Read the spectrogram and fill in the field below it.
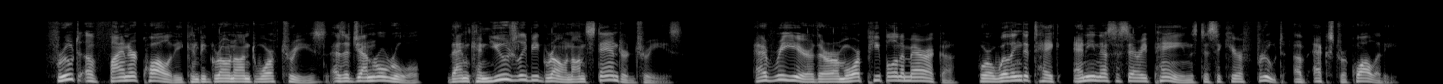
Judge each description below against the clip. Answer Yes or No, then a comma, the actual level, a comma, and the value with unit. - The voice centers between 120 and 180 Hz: Yes, medium, 140 Hz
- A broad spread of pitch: Yes, wide, 5.8 semitones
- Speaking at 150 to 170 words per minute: No, average, 185 wpm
